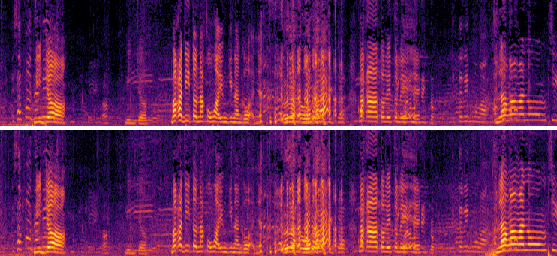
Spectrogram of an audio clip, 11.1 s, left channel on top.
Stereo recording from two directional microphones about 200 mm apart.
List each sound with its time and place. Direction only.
0.3 s a sound: 45° left (ahead or behind)
0.7 s speech: centre (ahead or behind)
3.4 s a woman's voice: 20° left (ahead or behind); by 5.5 s 5° left (ahead or behind)
5.6 s speech: 5° right (ahead or behind)
9.1 s speech: 35° left (ahead or behind)
9.9 s speech: 15° right (ahead or behind)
